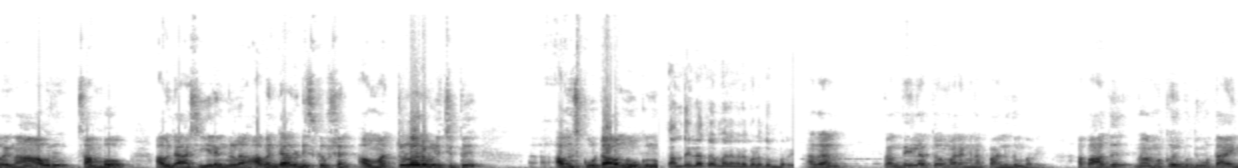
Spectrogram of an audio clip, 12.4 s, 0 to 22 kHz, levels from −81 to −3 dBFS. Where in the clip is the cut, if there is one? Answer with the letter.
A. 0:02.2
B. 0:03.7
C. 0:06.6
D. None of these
C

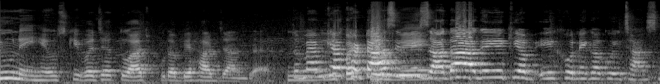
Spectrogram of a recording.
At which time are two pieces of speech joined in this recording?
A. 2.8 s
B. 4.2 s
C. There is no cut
A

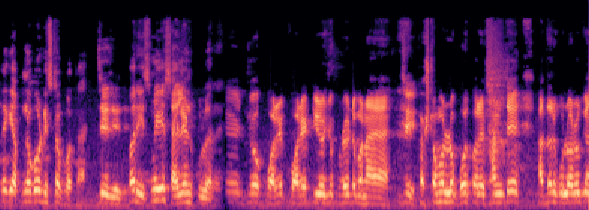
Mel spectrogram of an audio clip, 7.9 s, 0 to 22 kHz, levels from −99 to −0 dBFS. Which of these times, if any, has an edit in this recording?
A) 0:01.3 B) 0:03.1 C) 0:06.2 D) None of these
B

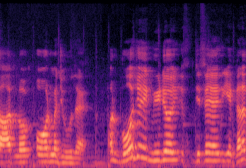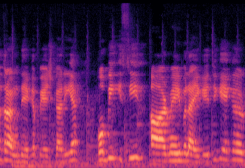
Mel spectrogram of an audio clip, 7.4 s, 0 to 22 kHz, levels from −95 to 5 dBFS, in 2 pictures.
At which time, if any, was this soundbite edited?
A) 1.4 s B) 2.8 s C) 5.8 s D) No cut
A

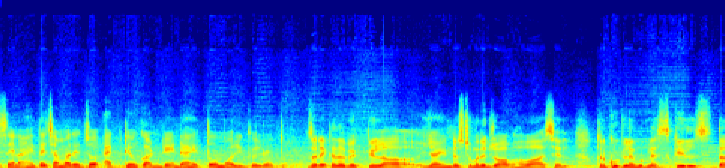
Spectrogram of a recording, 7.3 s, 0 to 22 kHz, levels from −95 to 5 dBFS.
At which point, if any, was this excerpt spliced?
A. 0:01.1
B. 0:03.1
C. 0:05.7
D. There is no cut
B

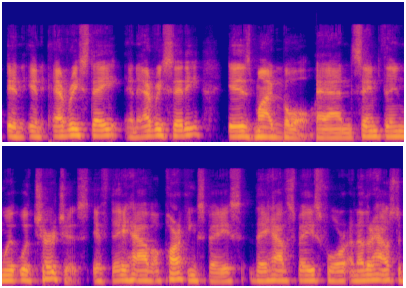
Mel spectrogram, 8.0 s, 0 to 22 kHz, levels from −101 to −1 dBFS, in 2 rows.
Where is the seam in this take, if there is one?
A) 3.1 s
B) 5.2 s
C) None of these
A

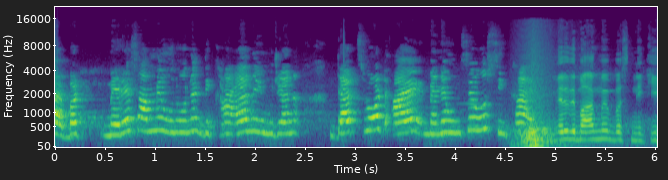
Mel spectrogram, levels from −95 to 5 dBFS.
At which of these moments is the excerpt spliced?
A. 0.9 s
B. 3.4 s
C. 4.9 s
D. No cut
C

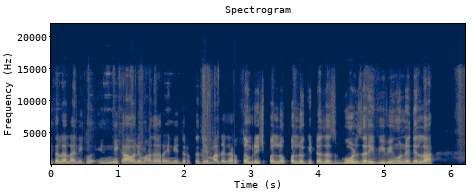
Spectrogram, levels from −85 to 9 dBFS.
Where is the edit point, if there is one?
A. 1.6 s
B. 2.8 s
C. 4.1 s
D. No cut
B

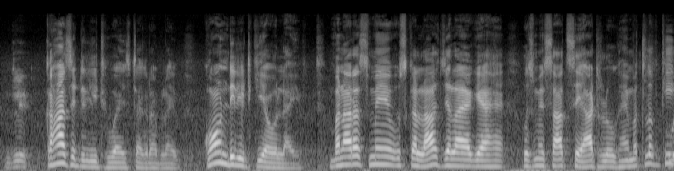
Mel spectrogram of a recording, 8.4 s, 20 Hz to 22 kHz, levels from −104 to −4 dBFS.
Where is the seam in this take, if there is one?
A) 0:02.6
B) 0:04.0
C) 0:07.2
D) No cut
B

